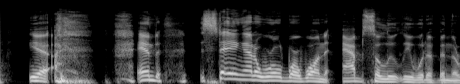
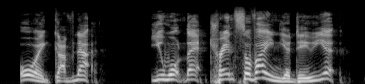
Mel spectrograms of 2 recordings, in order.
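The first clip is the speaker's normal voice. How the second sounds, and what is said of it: Put-on English accent. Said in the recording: “That's English. ... I'm doing an English accent”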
